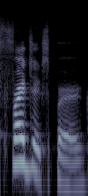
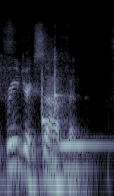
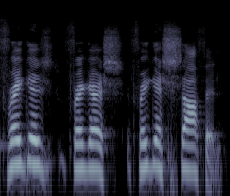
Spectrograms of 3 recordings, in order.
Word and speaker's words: Friedrichshafen: I'm going to call it Fredericksburg, but that's down in Texas. It's Friedrichshafen. Friedrichshafen.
